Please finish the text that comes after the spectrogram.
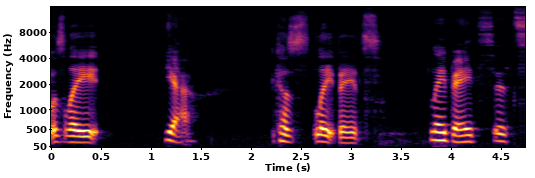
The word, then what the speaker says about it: Bates: Because late Bates. Late Bates, it's their thing. I mean, their last name literally rhymes with it, so lean into it, I guess.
